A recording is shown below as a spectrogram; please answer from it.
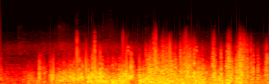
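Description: Wind blowing across a phone's microphone: a steady rush with frequent crackles, after a brief lull at the start.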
